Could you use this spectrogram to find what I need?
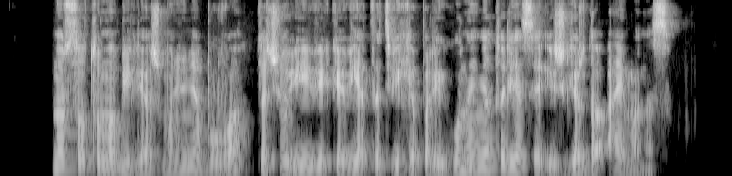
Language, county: Lithuanian, Vilnius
